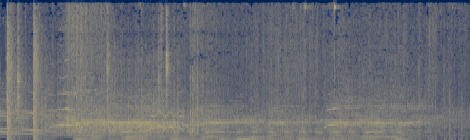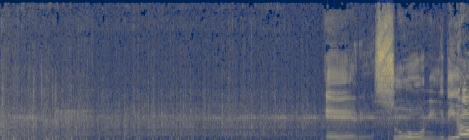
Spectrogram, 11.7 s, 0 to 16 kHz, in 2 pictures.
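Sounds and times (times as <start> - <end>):
spooked horse whinnying: 0.4 - 7.0
spooked horse galloping off: 0.9 - 11.7
speech: 10.0 - 11.7.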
